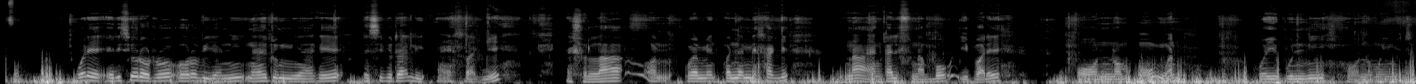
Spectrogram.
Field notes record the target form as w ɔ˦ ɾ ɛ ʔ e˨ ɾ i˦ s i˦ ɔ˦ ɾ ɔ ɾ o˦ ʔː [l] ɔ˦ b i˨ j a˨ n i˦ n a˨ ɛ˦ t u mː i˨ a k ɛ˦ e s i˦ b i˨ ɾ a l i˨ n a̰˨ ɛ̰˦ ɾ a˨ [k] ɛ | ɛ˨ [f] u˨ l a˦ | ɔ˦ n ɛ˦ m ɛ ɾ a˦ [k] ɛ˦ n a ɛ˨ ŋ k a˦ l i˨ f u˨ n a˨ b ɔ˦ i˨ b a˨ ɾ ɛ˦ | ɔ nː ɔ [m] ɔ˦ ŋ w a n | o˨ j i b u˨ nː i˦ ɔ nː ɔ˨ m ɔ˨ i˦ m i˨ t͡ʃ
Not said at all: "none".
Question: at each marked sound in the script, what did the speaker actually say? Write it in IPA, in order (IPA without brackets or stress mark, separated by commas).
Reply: ɾ, ɡ, ʃ, ɡ, m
